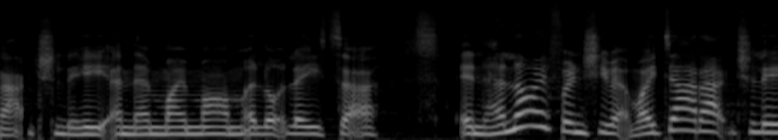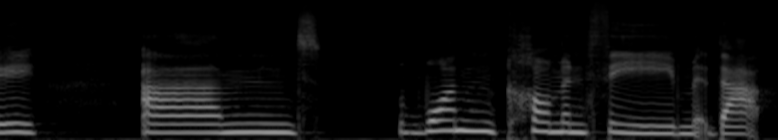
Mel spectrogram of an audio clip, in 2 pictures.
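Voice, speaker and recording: A South London woman in her thirties, a startup founder, appears as a guest on a podcast interview and tells stories in a warm, chatty manner, laughing often. Her mid-range voice is smooth and clean, and the recording sounds dry and close.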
